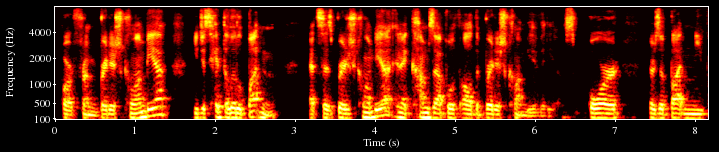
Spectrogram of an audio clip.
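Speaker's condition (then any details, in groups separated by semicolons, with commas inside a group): No condition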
